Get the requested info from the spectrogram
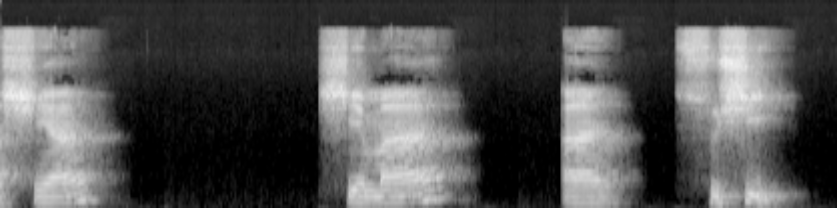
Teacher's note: I would say the phoneme sh is a palatal sound. Number one, because the tongue is at the back of the tongue towards the hard palate, you have the both sounds produced.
